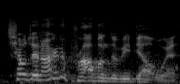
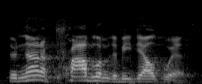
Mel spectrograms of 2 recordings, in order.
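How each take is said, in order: First: It is said with less fervor, doubtfully hopeful. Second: It is said with confident fervor.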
